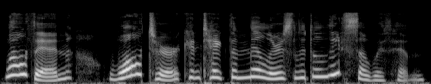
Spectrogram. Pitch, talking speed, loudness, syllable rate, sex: 290 Hz, 155 wpm, -17 LUFS, 4.0 syllables/s, female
